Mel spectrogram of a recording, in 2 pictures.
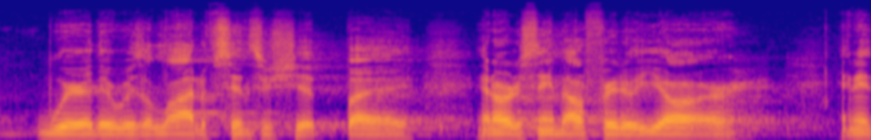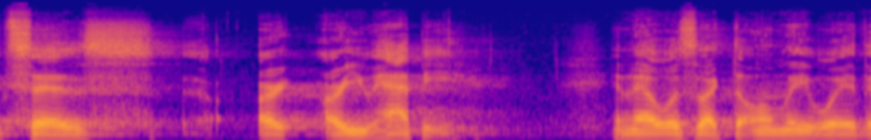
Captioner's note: none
